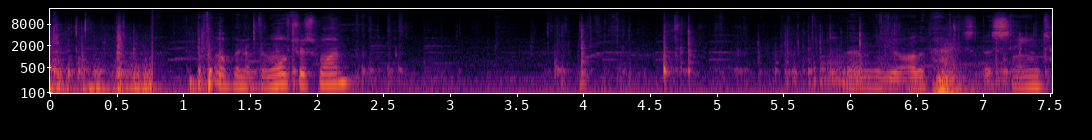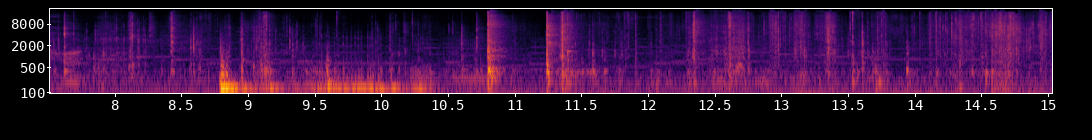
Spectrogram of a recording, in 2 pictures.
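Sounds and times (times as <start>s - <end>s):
plastic wrapping crinkling and tearing: 7.1s - 15.0s.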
